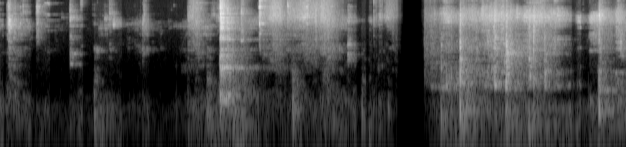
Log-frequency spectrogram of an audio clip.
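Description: Hand mixing and kneading wheat flour dough in a stainless steel bowl: fingers scraping through the flour and the bowl clinking and knocking on the counter, unevenly, with a short break about three seconds in.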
